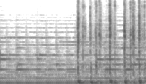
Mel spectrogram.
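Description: Computer keyboard typing, a quick run of key clicks starting a little past halfway, over soft steady background music.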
